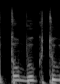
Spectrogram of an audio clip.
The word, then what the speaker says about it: Tonbooktoo: Vous êtes cofondatrice de Tombouctou, ça s'écrit T-O-N-B-2-O-K-T-2-O.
